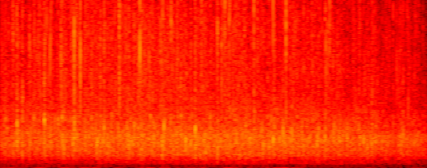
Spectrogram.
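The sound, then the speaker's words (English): A crowd applauds steadily, a dense wash of many hands clapping at once, sustained and fairly loud for several seconds without any talking over it. “So what he says, yes, you can go ahead and clap.”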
